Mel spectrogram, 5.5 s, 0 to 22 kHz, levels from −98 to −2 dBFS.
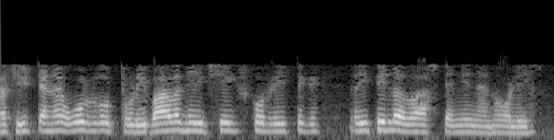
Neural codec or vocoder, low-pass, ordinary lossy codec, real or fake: codec, 16 kHz in and 24 kHz out, 0.8 kbps, FocalCodec, streaming, 65536 codes; 10.8 kHz; AAC, 16 kbps; fake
